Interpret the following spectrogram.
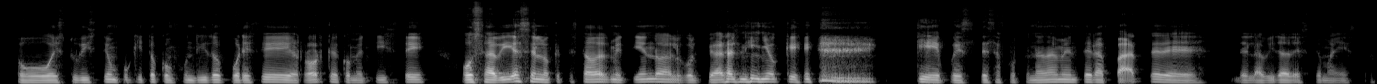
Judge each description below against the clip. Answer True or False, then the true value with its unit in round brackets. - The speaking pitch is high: False (105 Hz)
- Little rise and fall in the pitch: True (2.3 semitones)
